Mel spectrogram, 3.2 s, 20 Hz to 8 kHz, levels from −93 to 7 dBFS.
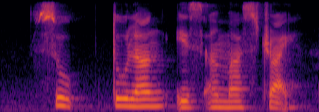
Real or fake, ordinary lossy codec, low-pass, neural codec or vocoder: real; none; 7.2 kHz; none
